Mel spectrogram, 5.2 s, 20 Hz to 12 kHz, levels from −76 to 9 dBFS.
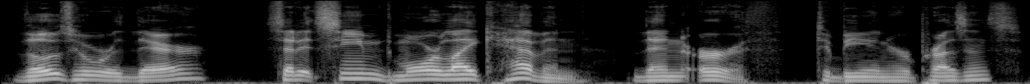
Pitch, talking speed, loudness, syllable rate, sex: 125 Hz, 200 wpm, -18 LUFS, 5.4 syllables/s, male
